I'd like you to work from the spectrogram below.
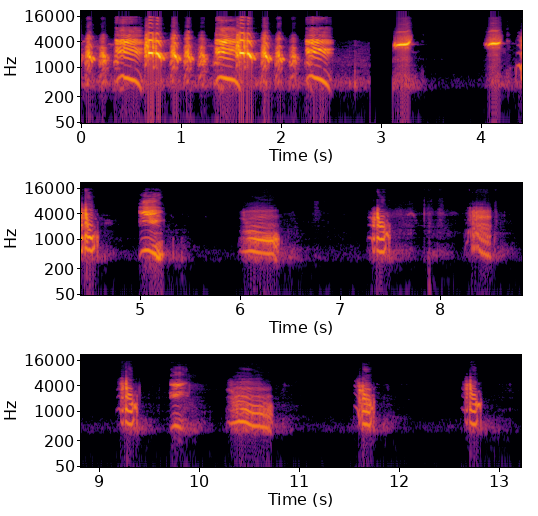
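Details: Grey francolin, locally called Dakkni teetar, calling: a quick cluster of harsh, harmonic notes at first, then single short notes with falling, slurred tails, repeated about once a second in a quiet setting.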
